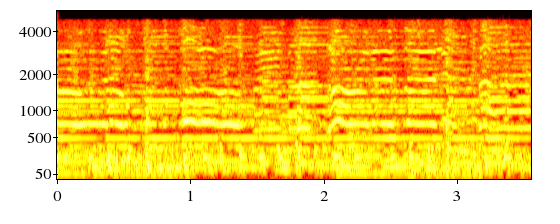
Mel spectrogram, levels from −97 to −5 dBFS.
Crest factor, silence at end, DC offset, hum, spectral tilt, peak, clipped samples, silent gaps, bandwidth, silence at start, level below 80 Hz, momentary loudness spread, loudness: 14 dB; 0 s; under 0.1%; none; -7.5 dB/octave; -2 dBFS; under 0.1%; none; 5 kHz; 0 s; -34 dBFS; 2 LU; -16 LUFS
